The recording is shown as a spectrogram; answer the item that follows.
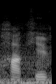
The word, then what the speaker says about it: Kharkiv: Highly recommend Kharkiv, or Kharkiv as some will say, and Kharkiv as others will say. Don't pronounce the K, it's with an H.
